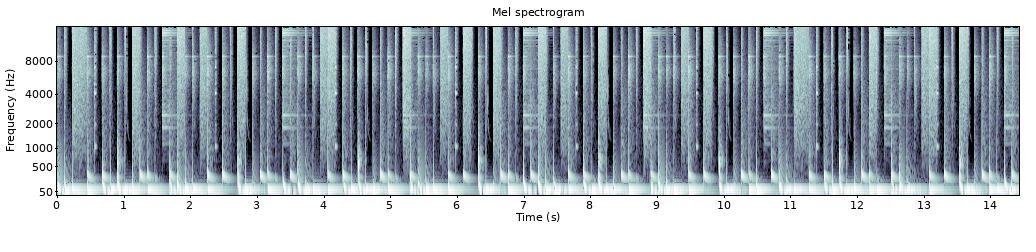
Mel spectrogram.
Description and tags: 133 bpm ATTACK LOOP 04 electrified analog kit variation 08 mastered 16 bit
This is loop 8 in a series of 16 variations. The style is pure electro.
The pitch of the melodic sounds is C. Created with the Waldorf Attack VSTi within Cubase SX. I used the Analog kit 2 preset to create this 133 bpm loop. It lasts 8 measures in 4/4. Mastered using Elemental and TC plugins within Wavelab.
133bpm, drumloop, electro, loop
